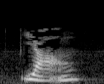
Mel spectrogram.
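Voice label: "痒", Mandarin Chinese; chinese flashcards; hsk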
